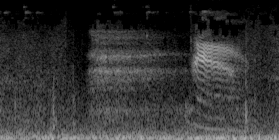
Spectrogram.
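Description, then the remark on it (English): A cat named Ambrose meows twice in greeting: a long, drawn-out mew followed by a shorter, brighter one, moderately soft over a low background hum, with no one speaking. “I need some of your cat wisdom.”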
